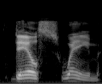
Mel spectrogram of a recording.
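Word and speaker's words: Sveum: Dale Swaim um, is their hitting coach and is a former manager.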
